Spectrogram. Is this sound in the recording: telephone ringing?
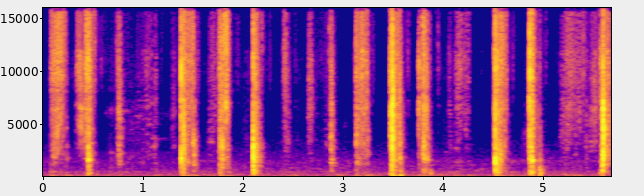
no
